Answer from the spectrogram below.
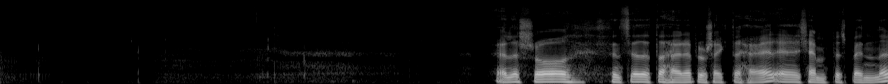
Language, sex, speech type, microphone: Norwegian, male, spontaneous, Shure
